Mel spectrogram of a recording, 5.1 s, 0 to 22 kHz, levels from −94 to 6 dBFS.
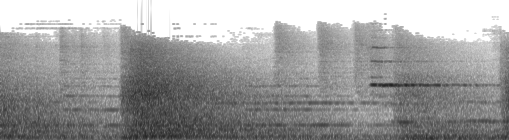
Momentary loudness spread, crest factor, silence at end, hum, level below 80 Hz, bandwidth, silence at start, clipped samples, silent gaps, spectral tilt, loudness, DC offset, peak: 15 LU; 16 dB; 0 s; none; -26 dBFS; 11.5 kHz; 0 s; under 0.1%; none; -5.5 dB/octave; -15 LUFS; 1%; 0 dBFS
